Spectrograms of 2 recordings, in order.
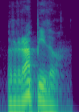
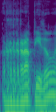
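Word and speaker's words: rápido: The R in rapido, as you can hear, is rolled or trilled. This is because it's the first letter of the word. When an R is the first letter of a word in Spanish, it's always rolled.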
